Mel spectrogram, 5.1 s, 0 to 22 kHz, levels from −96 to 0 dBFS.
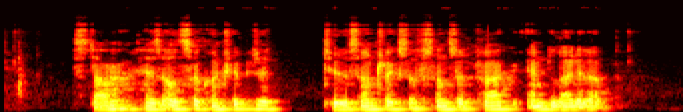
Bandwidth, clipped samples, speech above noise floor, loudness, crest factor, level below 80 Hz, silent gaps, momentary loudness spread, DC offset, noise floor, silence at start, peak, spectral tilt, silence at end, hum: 9.2 kHz; under 0.1%; 29 dB; -15 LUFS; 16 dB; -52 dBFS; none; 9 LU; under 0.1%; -43 dBFS; 0.55 s; 0 dBFS; -7 dB/octave; 0.6 s; none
